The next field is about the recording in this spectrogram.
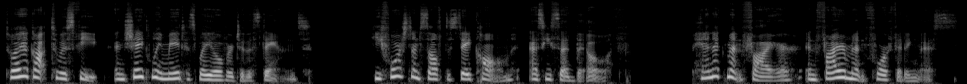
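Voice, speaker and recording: A woman narrates a story expressively, her pitch moving around a lot. There is noticeable fry in her voice, and the sound is dry and close. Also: a little mellow, no echo. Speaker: podfic narrator.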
